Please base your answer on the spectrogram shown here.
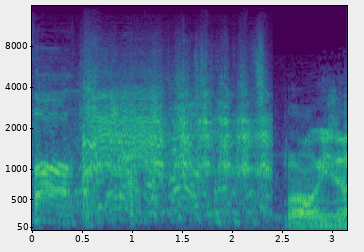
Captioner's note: lawmen laughter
